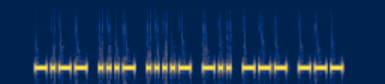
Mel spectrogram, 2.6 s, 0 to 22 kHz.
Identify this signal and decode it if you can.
Morse code, heard as a keyed tone, about 46 wpm, 700 Hz. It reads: YV4DOO
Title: DXCC-100 Call Signs - 6 Characters - Repeated 3x - 45wpm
